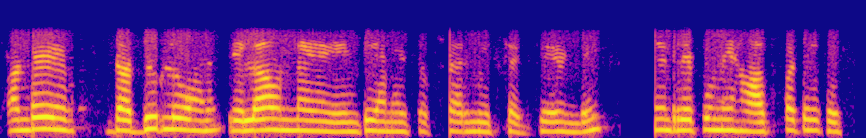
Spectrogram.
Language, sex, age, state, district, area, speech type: Telugu, female, 18-30, Telangana, Vikarabad, urban, conversation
